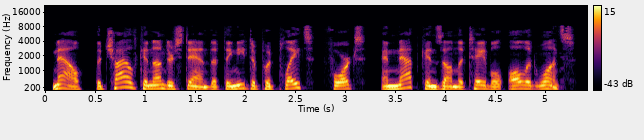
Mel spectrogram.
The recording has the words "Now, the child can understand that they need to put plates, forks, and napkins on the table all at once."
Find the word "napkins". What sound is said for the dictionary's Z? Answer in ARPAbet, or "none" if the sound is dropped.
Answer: Z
